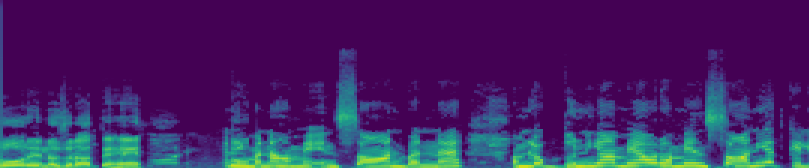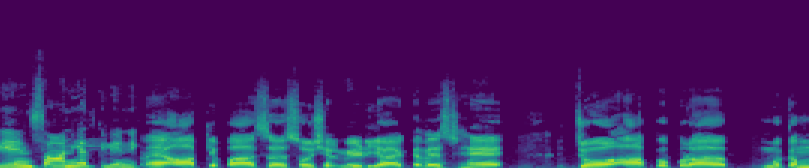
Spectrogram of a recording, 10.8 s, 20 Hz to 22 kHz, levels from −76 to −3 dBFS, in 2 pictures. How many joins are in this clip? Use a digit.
2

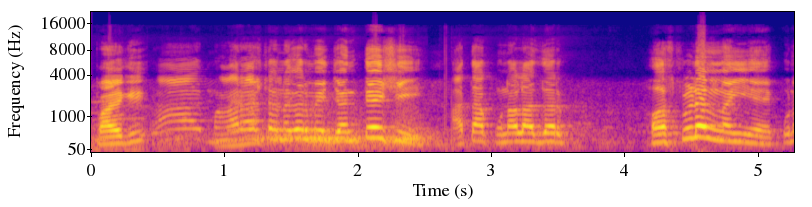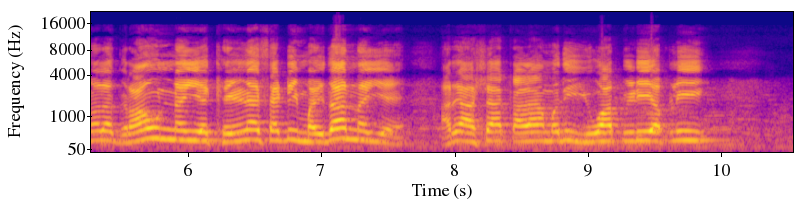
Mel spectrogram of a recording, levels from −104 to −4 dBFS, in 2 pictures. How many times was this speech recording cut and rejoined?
1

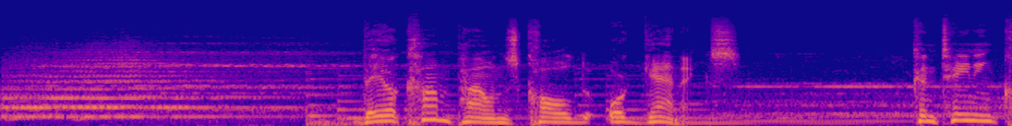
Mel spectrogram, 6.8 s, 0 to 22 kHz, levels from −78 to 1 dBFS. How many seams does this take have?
1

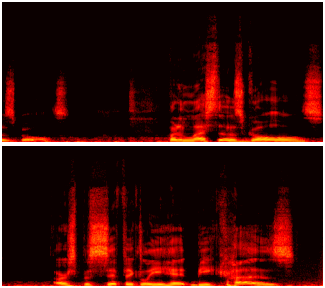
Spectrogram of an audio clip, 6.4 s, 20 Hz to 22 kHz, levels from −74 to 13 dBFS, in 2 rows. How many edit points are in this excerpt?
0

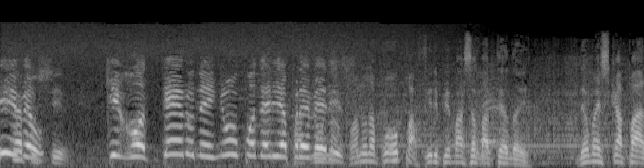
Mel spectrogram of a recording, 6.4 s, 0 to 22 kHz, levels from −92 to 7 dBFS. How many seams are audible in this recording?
1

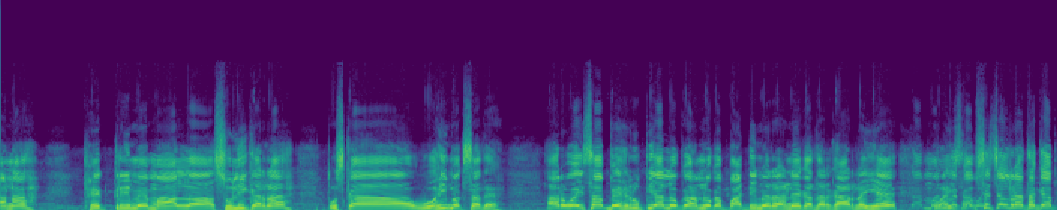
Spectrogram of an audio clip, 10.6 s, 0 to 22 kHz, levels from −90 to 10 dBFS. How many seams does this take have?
1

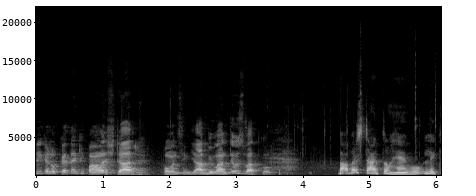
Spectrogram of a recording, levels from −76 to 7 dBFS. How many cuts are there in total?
0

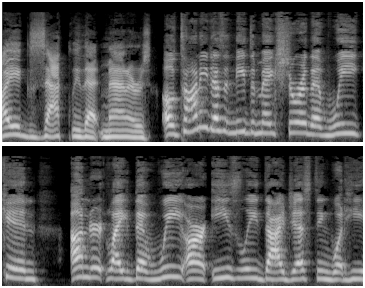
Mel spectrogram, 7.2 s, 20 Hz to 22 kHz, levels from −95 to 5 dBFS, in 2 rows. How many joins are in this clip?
1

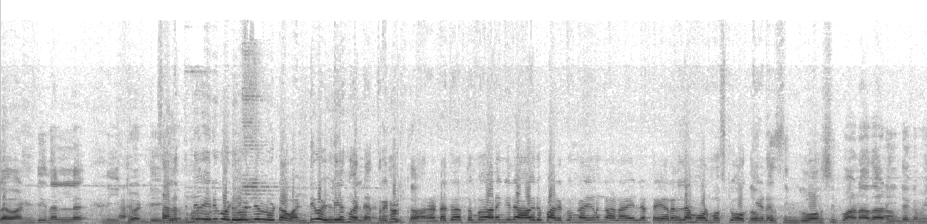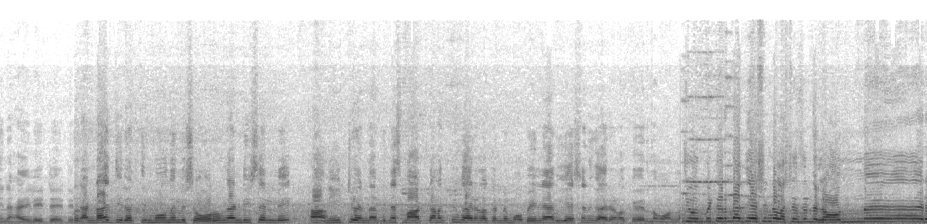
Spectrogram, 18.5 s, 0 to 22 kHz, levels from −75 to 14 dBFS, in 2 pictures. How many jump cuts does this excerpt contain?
3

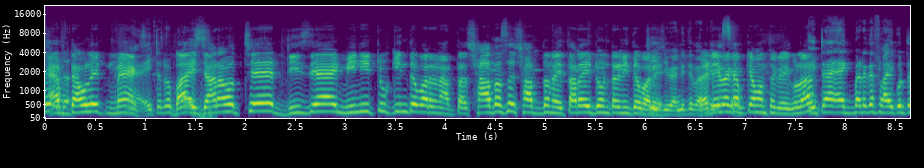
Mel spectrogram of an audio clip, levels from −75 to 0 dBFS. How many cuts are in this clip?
0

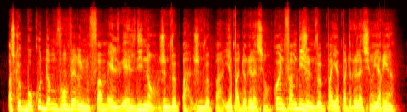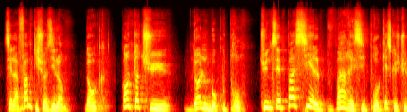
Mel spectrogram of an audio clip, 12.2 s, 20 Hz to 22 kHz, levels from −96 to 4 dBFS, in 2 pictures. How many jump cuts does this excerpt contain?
0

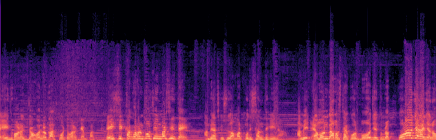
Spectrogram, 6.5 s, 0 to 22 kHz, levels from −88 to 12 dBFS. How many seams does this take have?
1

